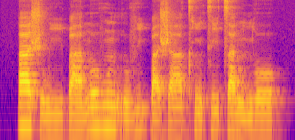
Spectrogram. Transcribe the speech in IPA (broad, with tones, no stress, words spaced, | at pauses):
a˦ʃɪ˨wiː˨ ɓaː˨noː˦vũ˦ ru˨viː˦k͡paː˨ ʃaː˨tʰĩ˦˨t͡siː˦t͡sa˦ ɾũ˨ɲoː˦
